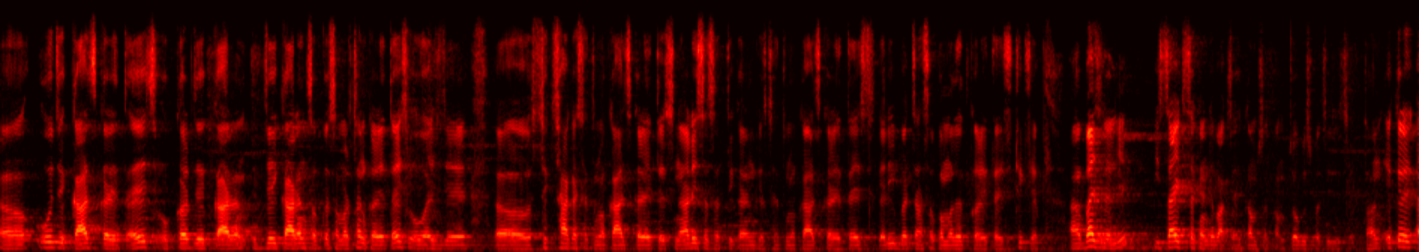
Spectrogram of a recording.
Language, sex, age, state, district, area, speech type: Maithili, male, 18-30, Bihar, Supaul, rural, spontaneous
